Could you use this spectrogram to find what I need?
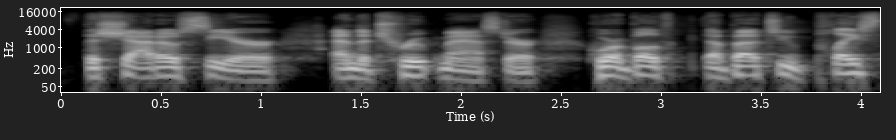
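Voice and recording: Someone is reading aloud in a natural voice. The intonation moves in a lively way.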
